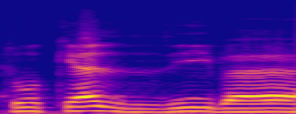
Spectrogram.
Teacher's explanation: Kemudian pada lafal tukadziban, lafal zal, hati-hati teman-teman di lafal melafalkan zalnya, jangan diganti dengan huruf zai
